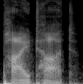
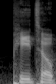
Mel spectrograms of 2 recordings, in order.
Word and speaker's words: pitot: I have no idea what it is, but I know it's not pronounced Pytot.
